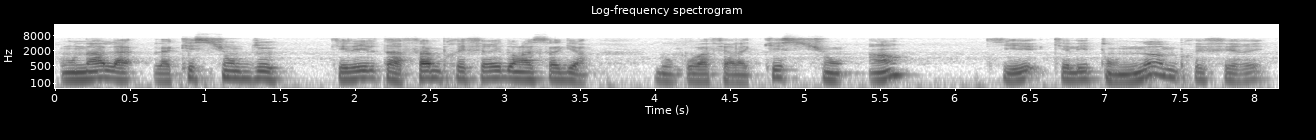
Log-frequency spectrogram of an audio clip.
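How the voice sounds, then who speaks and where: Casting: male live-coding streamer, mellow husky voice, thinks aloud, chatty with his chat, dull lo-fi stream audio. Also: mid-range voice. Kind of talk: casual live-coding tutorial.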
